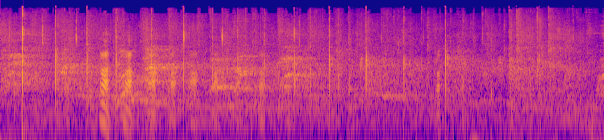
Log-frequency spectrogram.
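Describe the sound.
A round of applause from many hands, a dense, steady patter of claps sustained for about six seconds at moderate loudness, with a few voices mixed in near the start.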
